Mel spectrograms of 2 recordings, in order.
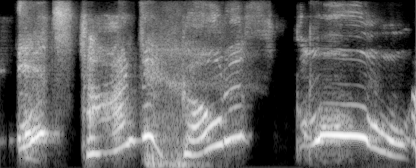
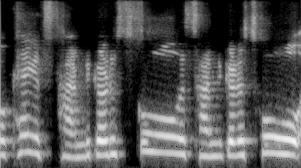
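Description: First: High, slow, drawn-out exasperated yell; snapping mom. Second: High, sweet coaxing; gently herd the kids; nice mom voice. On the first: Mom who flipped, yelling at kids to leave, high and slow. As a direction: lose it at the kids, dragging each word. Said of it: "I, like, flip from". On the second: Mom gently telling kids it's school time. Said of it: "I try to be so nice". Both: Retold or imitated.

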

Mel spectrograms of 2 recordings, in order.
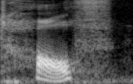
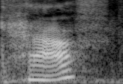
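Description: First: "Half" with an aw vowel, like hawlf; German name pronunciation. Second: "half" with the a as in cat, /hæf/; spelled-out reading. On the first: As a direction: say "Half" as /hɔlf/, rhyming with golf. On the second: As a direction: say "half" like the ordinary word half. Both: Shown as a demonstration. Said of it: "But it's pronounced Half".

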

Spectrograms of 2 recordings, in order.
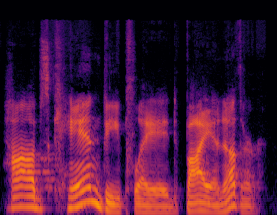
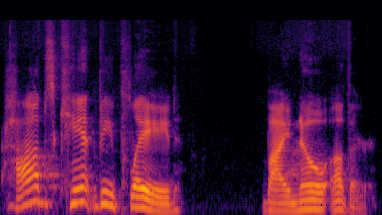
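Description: First: "can" pitched up and stretched, line slow; slow, pointed "can", then "another" spelled out; stress on CAN. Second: Slow, weighted "no other"; slow, pointed emphasis. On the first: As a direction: punch "can" to reverse the meaning. Gives literal meaning against the quote. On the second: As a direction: spell it out deliberately, leaning on "can't". Repeats quote slowly for literal reading. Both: Shown as a demonstration.

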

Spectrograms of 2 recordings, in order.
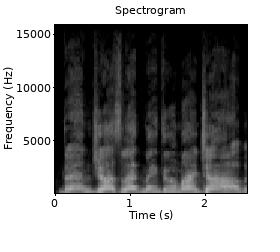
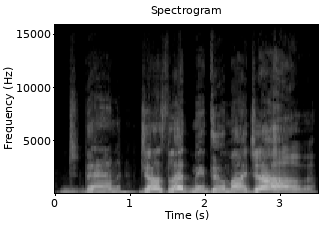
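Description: First: Slow, drawn-out hip-cocked Negan line; slow, smug villain drawl; Negan impression. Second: Slow, drawn-out Negan swagger; slow, menacing cowboy drawl; Negan impression. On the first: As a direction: stretch it out with Negan's swagger. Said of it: "intenté copiar como el acento de él". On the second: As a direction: lean into each word like Negan. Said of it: "ese fue un homenaje a Negan". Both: Shown as a demonstration.

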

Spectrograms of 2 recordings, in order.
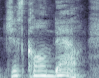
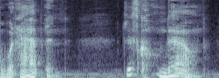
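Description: First: Sharp, higher dismissive brush-off; dismissive judgy tone. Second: Gentle, hushed concern with a judgy edge; soft but judgy. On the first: Parent brushing off an upset child, dismissive. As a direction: say it like their upset doesn't matter. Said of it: "even you heard my voice". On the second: Coach softly calming a child, still judgy. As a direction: sound caring yet still dismissive. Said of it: "a little empathetic in my voice, but it's still judgy". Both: Shown as a demonstration.

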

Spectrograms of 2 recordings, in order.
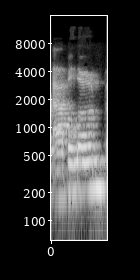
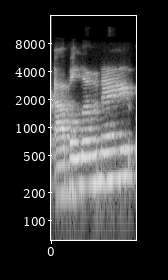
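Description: First: Abalone ending like the word alone; alternative pronunciation. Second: Abalone with an extra vowel syllable at the end; alternative pronunciation. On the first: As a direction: say abalone in three syllables with a silent final e. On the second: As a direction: say abalone in four syllables, sounding the final e. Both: Shown as a demonstration. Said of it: "don't know if I'm pronouncing it correctly".

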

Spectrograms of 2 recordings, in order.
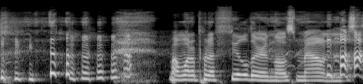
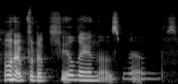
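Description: First: Laughing movie quote. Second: Quieter movie quote. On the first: Quoting a movie line. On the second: Quoting a movie line again. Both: Retold or imitated.

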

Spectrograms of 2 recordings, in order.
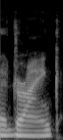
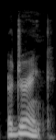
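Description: First: Said in the usual way. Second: Hushed, knowing "a drink" meaning alcohol; odd "a drink". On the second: Shown as a demonstration. Explaining the in-flight drink offer with a loaded "a drink". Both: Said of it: "Why are you saying a drink like that?".

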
